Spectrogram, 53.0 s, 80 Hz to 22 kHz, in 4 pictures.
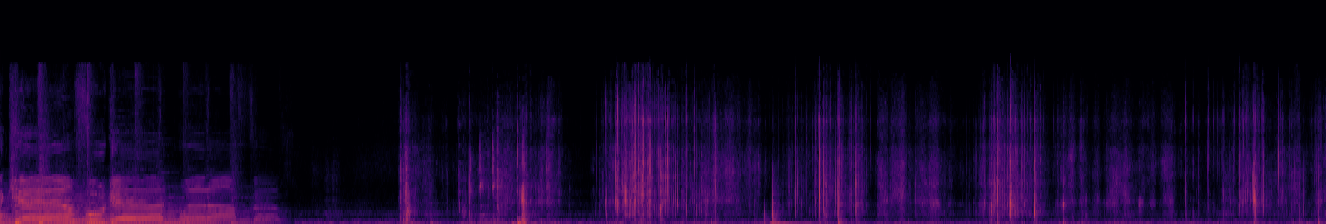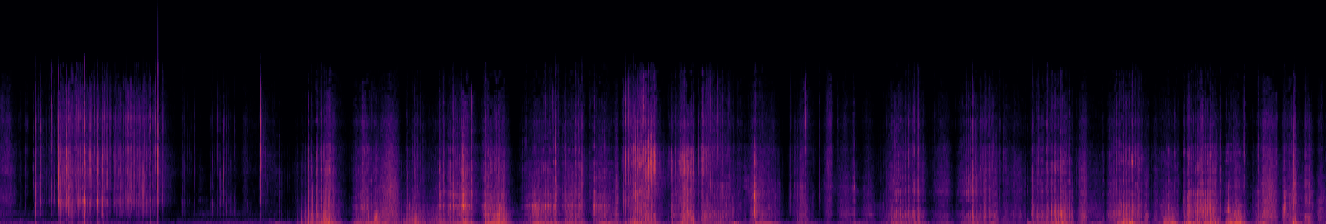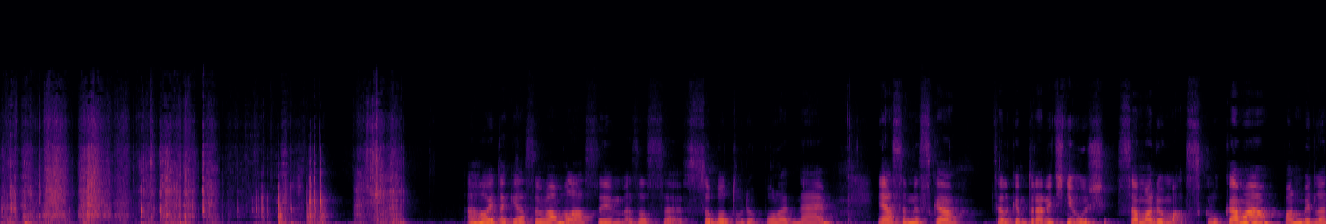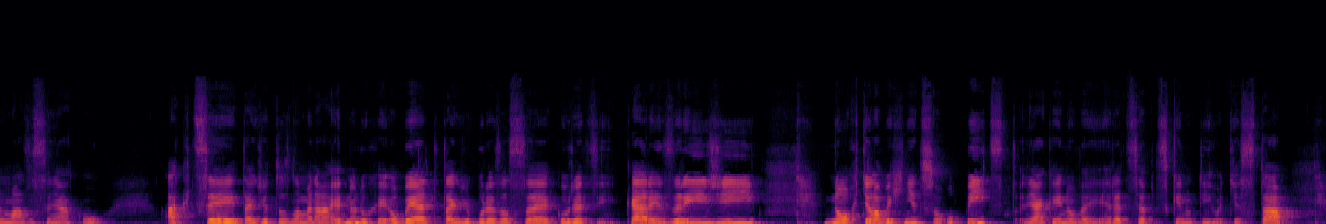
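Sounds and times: bread crust crackling: 4.0 - 29.5
bread knife sawing crust: 16.1 - 29.1, 30.1 - 30.6.

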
